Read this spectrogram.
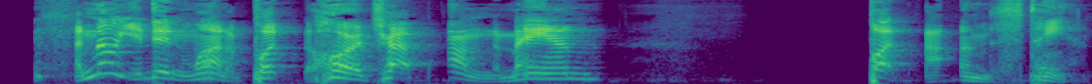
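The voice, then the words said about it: Imitates a comedian's cadence. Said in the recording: “I can't do his voice. I don't sound like him. ... you got his cadence. Yeah, you got that down pretty good.”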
